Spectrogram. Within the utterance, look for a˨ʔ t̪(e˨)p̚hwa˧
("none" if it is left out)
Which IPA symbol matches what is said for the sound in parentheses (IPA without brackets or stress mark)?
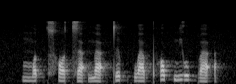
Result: e˦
